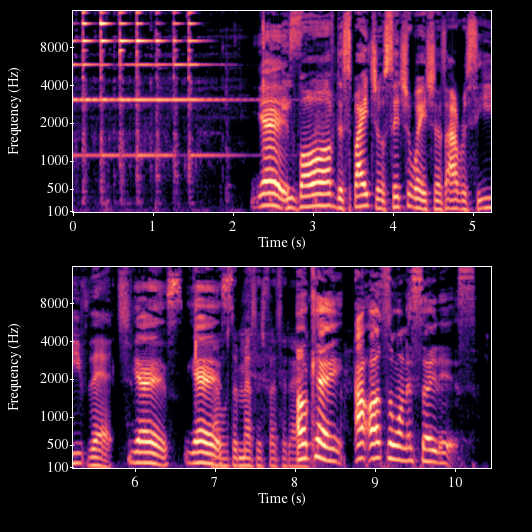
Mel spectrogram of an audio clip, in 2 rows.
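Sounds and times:
bell ringing: 0.0 - 3.0
speech: 2.3 - 10.2.

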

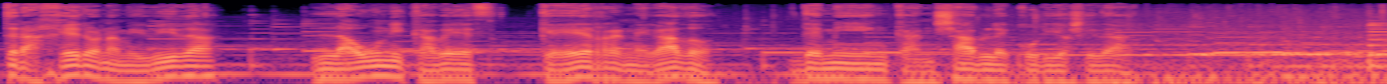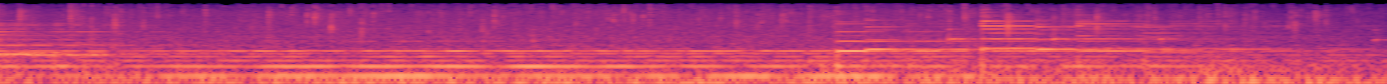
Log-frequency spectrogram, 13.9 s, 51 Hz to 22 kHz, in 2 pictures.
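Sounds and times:
speech: 0.0 - 5.9
rain pattering on a hard surface at night: 3.3 - 13.8.

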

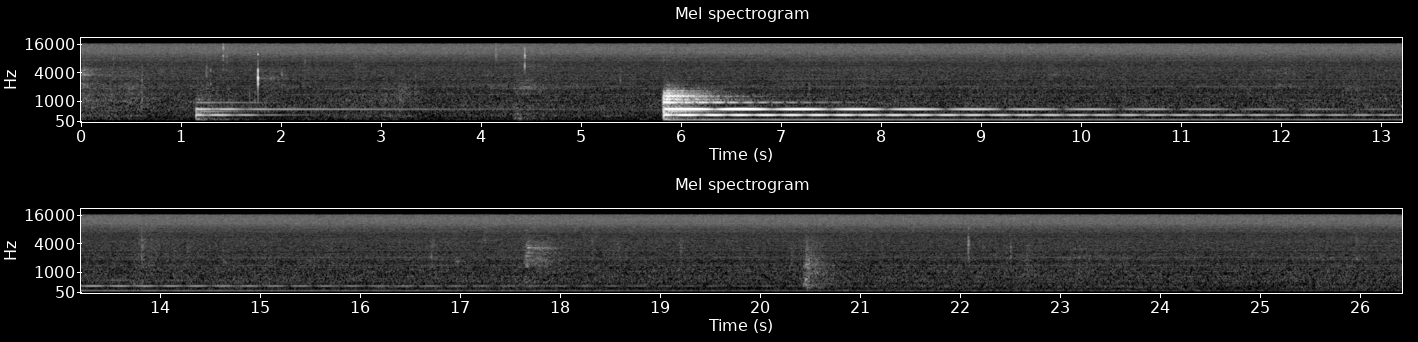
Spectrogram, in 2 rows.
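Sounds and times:
bell struck and ringing out: 5.8 - 19.0.

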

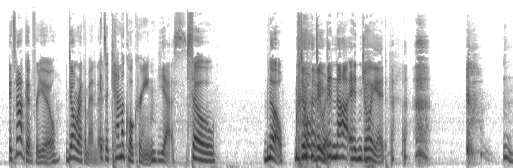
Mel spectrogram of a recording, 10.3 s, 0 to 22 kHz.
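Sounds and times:
speech: 0.2 - 4.4, 5.3 - 8.0, 10.1 - 10.2
person clearing throat and coughing with something stuck in their throat: 9.3 - 10.2.

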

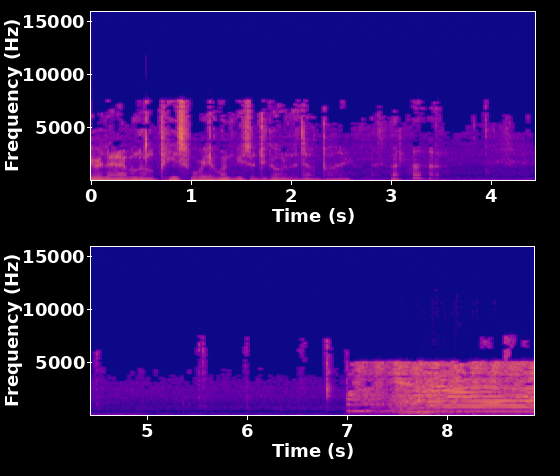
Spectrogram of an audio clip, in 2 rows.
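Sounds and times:
speech: 0.0 - 3.7
cattle mooing in a barnyard at Christmastime: 7.0 - 8.8.

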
